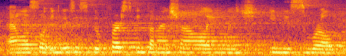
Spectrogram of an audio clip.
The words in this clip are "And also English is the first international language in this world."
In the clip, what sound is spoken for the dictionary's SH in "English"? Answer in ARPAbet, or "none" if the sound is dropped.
S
